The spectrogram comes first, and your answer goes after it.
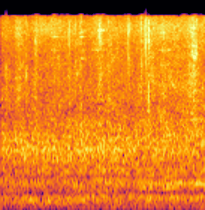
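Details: Swarm of honey bees arriving at a bait hive in a garden, recorded on the first of June: a dense, continuous buzzing hum that stays steady throughout.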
